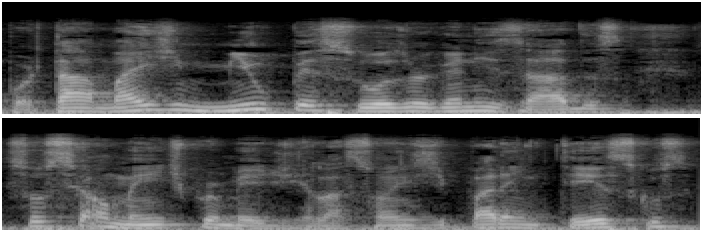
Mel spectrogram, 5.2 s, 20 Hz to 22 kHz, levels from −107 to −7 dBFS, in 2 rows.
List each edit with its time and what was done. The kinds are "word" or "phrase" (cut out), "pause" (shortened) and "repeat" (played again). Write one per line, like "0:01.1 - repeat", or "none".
none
